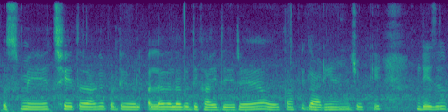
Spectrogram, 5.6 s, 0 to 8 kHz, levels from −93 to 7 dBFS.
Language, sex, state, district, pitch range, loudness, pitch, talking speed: Hindi, female, Chandigarh, Chandigarh, 190-210 Hz, -18 LUFS, 200 Hz, 215 wpm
